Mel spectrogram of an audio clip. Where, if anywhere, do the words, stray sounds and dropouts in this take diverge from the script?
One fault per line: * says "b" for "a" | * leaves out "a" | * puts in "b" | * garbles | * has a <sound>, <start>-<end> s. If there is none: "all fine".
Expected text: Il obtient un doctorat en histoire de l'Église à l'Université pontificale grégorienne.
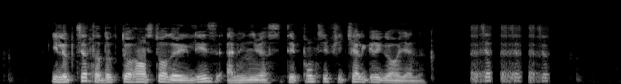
* leaves out "en"
* has a laugh, 4.7-5.5 s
